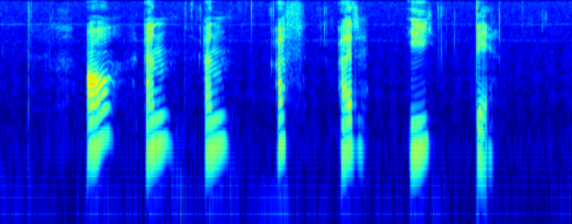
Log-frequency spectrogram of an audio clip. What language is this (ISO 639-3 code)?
nor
